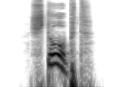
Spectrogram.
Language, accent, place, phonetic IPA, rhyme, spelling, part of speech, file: German, Germany, Berlin, [ʃtoːpt], -oːpt, stobt, verb, De-stobt.ogg
- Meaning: second-person plural preterite of stieben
